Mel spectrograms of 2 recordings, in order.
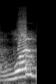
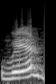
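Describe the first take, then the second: First: The word sounds like 'war'. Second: The word sounds like 'wear'. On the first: The speaker calls it wrong. "वर बोल देंगे तो सब आंख फाड़ के देखेंगे" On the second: The speaker calls it right. "वेयर बोलना पड़ता है"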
